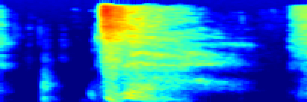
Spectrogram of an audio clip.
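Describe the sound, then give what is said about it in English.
A single loud sneeze caused by a dust allergy, with a short sharp inhale just before it, then a bright, breathy burst that trails off over about a second. “I got to sneeze.”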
